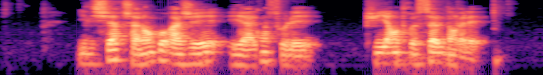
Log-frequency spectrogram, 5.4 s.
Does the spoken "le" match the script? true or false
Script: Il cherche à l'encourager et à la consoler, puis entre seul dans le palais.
false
